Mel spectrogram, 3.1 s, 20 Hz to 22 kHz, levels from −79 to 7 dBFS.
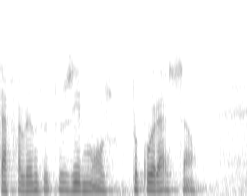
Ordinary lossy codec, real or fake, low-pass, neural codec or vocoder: none; fake; 7.2 kHz; codec, 16 kHz, 4 kbps, FunCodec, trained on LibriTTS, 50 frames a second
